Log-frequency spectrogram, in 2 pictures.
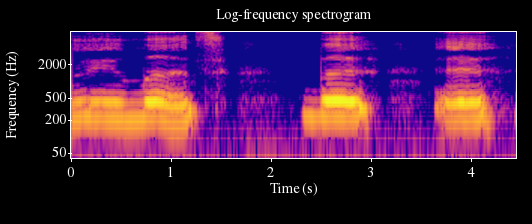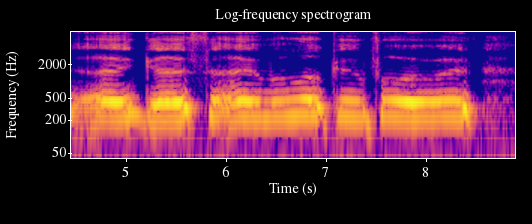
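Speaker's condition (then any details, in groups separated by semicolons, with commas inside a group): ALS; talking more difficult, facial muscles weaker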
